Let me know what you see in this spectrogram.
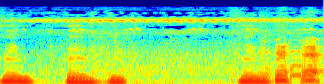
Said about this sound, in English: What does the scrotum frog sound like?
